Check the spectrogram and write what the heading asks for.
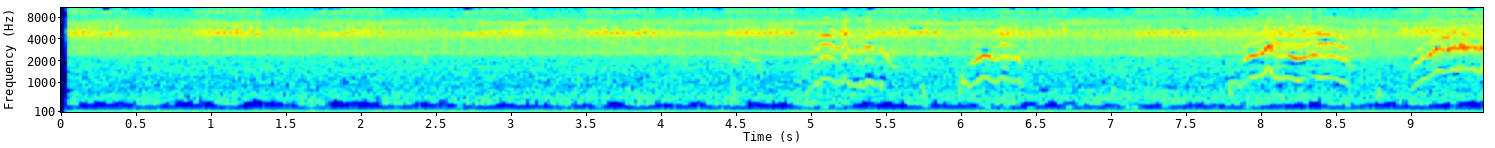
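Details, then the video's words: Bushbaby calling at night near Gowrie dam waterhole, Djuma Game Reserve, Sabi Sand Wildtuin, South Africa, at 04:35 on 02/07/19; after quiet hiss, several short wavering, whining cries arrive in a cluster over the last seconds. "Is that Bushbaby audio again?"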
